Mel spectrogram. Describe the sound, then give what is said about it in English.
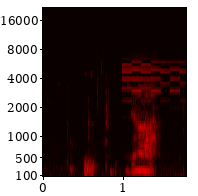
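A cell phone ringtone starts abruptly partway through, a bright electronic melody with buzzy, steady high tones, ringing loudly after a brief murmur of voices. “He pointed to the no cell phone sign.”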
